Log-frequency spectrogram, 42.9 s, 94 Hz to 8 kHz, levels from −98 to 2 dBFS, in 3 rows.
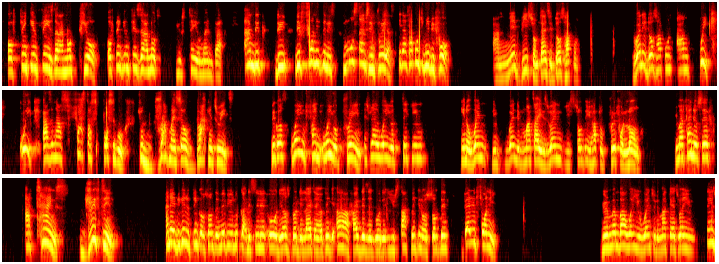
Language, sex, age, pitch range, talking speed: English, male, 40-59, 185-240 Hz, 195 wpm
